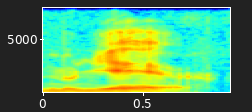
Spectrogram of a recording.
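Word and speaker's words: Meunier: It's called Meunière. – Meunière. Yes. Can you pronounce it? – Meunière.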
